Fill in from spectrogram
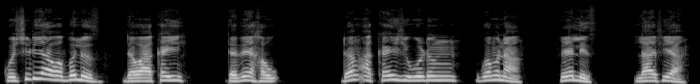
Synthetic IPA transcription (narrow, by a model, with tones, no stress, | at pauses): kʷo˨ʃɪ˦ɽjaː˨waː˦bʊ˦lʊ˨s̬ | da˨waː˨ka˦j | d̥a˨ze˦˨ɦa˦w | dɔ˦ŋʔa˨ka˦jʃ̬i˨wʊ˦ɽɪ˦ŋɡʷɔ˦mnaː˨ | ɸeː˦lɪ˨s | laː˦ɸɪ˦jaː˨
